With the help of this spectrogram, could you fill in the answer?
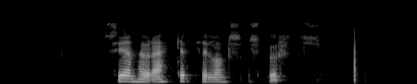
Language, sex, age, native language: Icelandic, male, 20-29, Icelandic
